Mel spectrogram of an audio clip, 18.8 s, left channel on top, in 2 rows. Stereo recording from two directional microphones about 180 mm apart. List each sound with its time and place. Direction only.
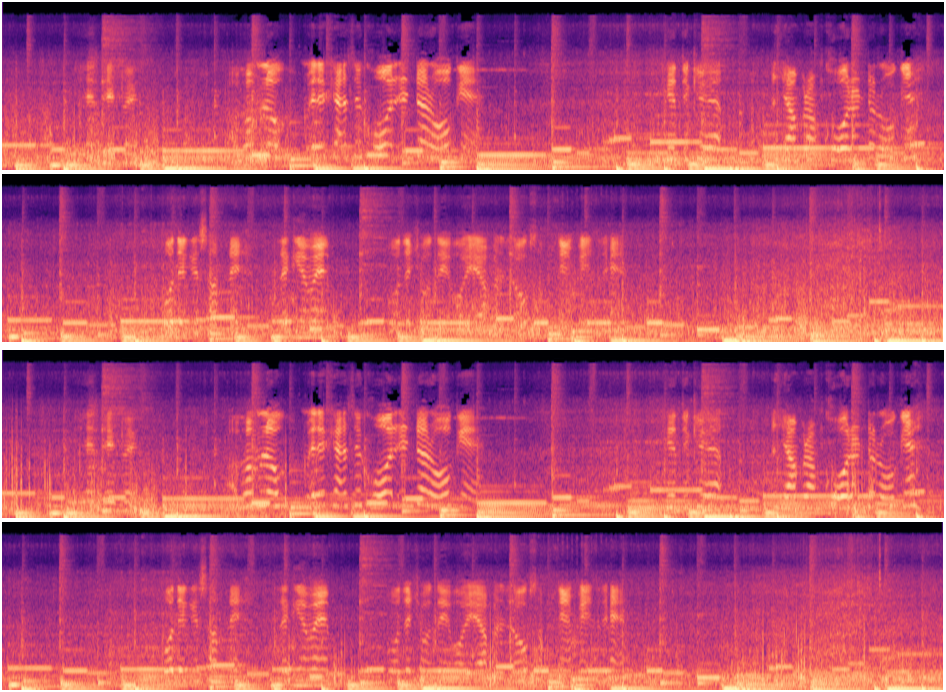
2.6 s music: 20° right (ahead or behind)
3.7 s speech: 5° right (ahead or behind)
6.6 s music: 10° left (ahead or behind)
7.6 s speech: 5° right (ahead or behind)
11.1 s speech: 5° right (ahead or behind)
13.4 s speech: 20° right (ahead or behind)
